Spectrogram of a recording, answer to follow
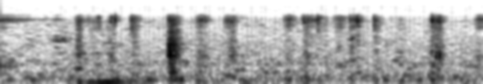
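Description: Irregular clicks of a computer mouse and keyboard keys as text is copied and pasted between windows, with a low thump about half a second in and a sharper, louder click just before one second in.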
